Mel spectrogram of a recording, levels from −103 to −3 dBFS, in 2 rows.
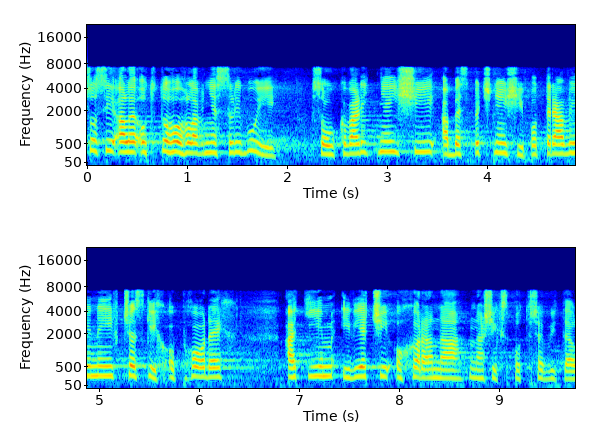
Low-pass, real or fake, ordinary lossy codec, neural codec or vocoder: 7.2 kHz; real; MP3, 64 kbps; none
